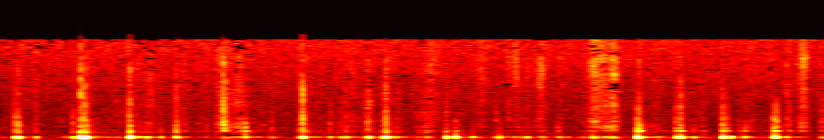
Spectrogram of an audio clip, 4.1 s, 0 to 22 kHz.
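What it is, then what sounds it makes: Plastic bowl. Fingertips and nails tap and scratch the outer surface of a large, empty blue plastic bowl with its rim facing the microphones. A steady run of quick, hollow taps sounds near a 530 Hz tone and dies away almost instantly. Soft scratching fills the gaps between the taps.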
